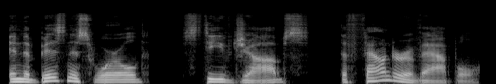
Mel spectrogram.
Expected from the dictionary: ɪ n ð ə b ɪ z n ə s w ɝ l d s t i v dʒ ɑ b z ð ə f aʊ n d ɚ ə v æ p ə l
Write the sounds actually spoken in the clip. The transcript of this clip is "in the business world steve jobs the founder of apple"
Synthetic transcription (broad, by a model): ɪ n ð ə b ɪ z n ə s w ɝ l d s t i v dʒ ɑ b z ð ə f aʊ n d ɚ ə v æ p l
